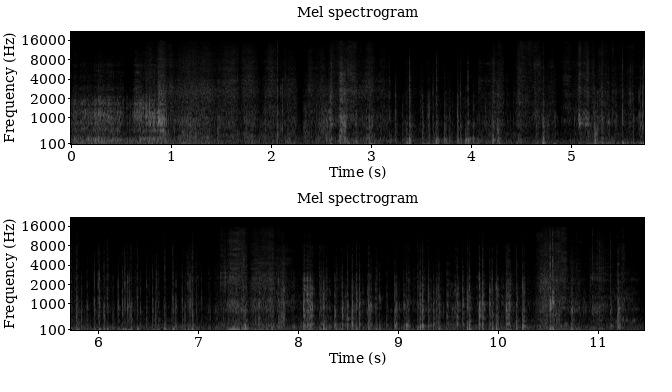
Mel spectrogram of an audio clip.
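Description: A small, hollow cardboard McDonald's box is held in both hands close to the mic and scratched with fingernails. Dense, crackly scraping and rapid scratchy taps run throughout, with a hollow low body and brief brighter rasps.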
